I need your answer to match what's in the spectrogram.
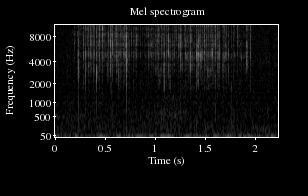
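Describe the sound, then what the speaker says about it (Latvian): Water poured off fish feed pellets into a bucket, a thin steady trickle with bright splashy drips, close and moderately quiet. "Tā, tagad laikam ūdeni noliest nost."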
